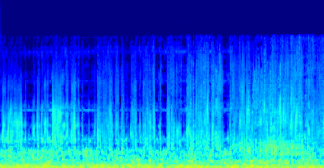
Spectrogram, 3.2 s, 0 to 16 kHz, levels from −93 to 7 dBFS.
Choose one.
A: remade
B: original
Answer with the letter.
A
